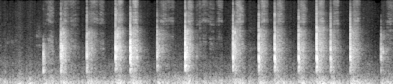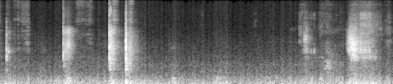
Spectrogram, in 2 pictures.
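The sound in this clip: Writing on a board during a physics lecture, heard as many quick scratchy strokes. The strokes come in rapid bursts, break off for a short pause, then resume with a few more strokes.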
